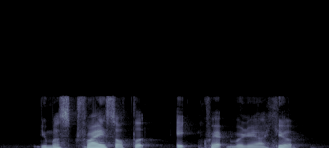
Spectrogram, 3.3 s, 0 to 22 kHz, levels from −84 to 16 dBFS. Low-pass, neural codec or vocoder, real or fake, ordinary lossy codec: none; none; real; none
